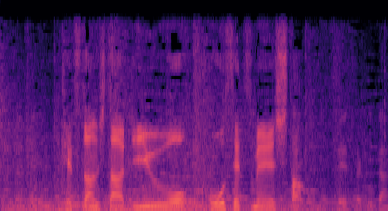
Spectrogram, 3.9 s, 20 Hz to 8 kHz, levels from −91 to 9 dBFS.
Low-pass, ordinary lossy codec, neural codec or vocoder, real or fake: 7.2 kHz; none; none; real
